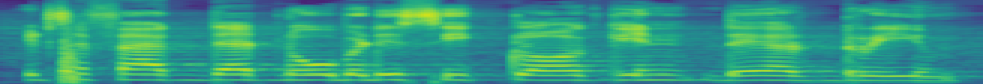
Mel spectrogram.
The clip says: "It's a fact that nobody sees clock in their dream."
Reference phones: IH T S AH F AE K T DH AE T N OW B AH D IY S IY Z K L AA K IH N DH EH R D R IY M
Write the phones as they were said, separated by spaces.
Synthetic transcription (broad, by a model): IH T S AH F AE K T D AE T N OW B AH D IY S IY K L AA K IH N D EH R D R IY M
